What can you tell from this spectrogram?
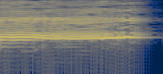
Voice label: super resonant vox like

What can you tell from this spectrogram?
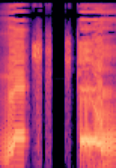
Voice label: speak and spell "NEXT SPELL"

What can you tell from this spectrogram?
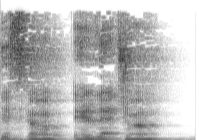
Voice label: disco electro vocoded

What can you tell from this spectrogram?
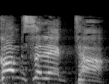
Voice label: come selectah, Rastafarian

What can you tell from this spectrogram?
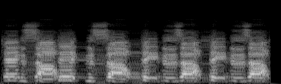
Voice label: confused robotic voice

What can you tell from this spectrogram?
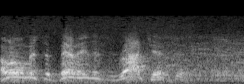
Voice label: newsreel, Commercials and Radio; 1941

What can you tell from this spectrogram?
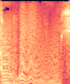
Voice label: ooo orange distort

